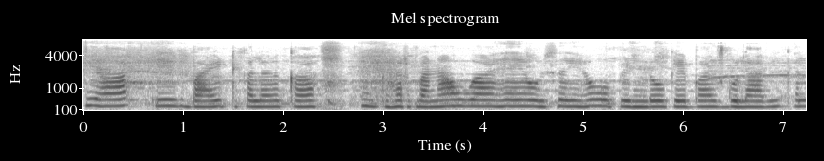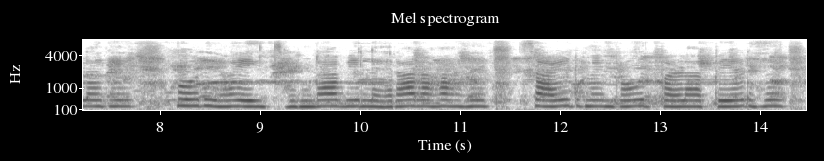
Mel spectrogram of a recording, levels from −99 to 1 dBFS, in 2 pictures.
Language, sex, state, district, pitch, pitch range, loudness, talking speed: Hindi, female, Maharashtra, Aurangabad, 250 Hz, 240-255 Hz, -38 LUFS, 130 wpm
